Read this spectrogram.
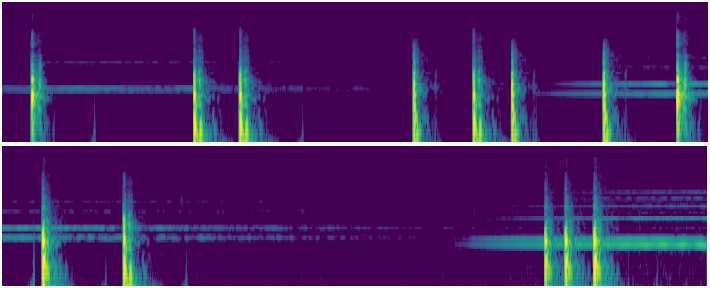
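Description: Stone blocks are set down with short, sharp knocks, one after another.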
